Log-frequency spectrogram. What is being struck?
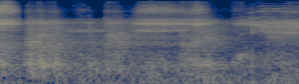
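Nothing is struck.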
